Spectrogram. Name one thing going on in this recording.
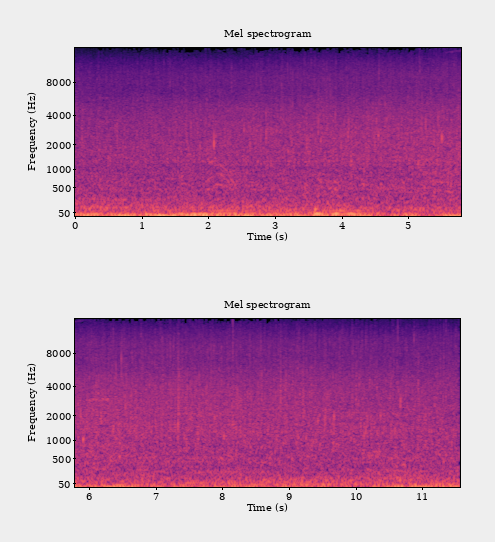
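Water splashes steadily in a fountain.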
